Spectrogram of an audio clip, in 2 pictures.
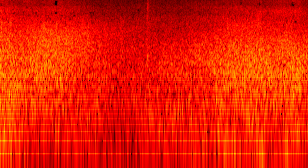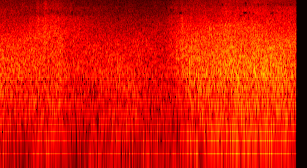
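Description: Small Baltic Sea waves breaking and washing up a sandy beach, the surf swelling and ebbing three times a few seconds apart. The sound cuts off suddenly near the end.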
